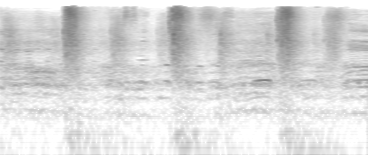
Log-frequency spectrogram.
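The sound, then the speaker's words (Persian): Mourners beating their chests with their hands in sineh zani, a few sharp, loud slaps landing at a steady, roughly once-per-second rhythm over a low background murmur. “جلو یا سینه بزن، این دستت بیا بزن.”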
